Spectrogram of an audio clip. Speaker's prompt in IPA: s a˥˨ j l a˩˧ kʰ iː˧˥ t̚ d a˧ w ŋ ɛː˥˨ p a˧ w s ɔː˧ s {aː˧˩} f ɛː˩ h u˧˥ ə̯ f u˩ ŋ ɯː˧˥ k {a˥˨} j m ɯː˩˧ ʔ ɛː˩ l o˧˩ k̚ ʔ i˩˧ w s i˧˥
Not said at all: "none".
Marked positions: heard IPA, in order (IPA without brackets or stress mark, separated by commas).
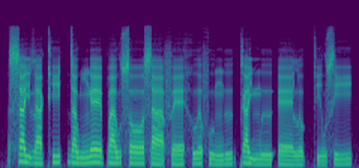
aː˧˩, a˥˨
